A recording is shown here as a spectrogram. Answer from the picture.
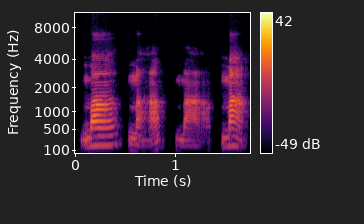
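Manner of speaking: "Ma, ma, ma, ma" high level, rising, dipping, falling; four tones. Shown as a demonstration. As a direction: run "ma" through all four tones in order. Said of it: "it would sound something like this".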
